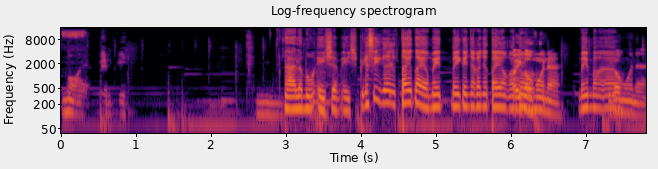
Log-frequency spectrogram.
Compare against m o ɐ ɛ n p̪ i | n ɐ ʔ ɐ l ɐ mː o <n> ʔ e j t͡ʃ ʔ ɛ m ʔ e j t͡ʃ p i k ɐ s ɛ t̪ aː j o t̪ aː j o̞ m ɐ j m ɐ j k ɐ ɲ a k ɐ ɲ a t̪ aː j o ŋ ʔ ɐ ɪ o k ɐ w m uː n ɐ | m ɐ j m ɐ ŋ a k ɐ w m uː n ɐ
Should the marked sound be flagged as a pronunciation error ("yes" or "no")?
yes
